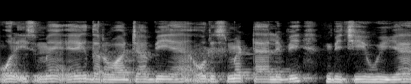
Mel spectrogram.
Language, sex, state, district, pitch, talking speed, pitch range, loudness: Hindi, male, Uttar Pradesh, Shamli, 120 Hz, 190 wpm, 115-130 Hz, -15 LUFS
